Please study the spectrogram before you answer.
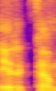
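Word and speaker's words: اركب: Jakarta ini dikabarkan biarkan sebetulnya tuh irkab ya bukan irkam tetapi karena ketemu bak ketemu mim bacanya irkam Mana itu ya itu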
